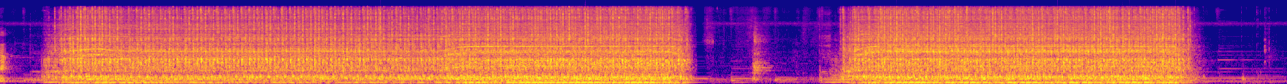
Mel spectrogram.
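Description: Electric sewing machine stitching a zigzag overlock stitch along a cloth edge: one steady run of about ten seconds, a stop of about two seconds, then a second run of about five seconds.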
